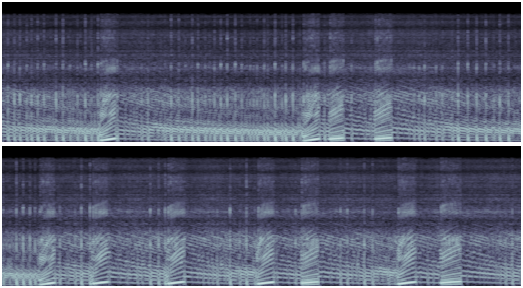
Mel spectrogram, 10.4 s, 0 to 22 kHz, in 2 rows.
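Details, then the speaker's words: Husqvarna 162 SE chainsaw revived after sitting for years, with a tampered muffler: crisp two-stroke blips from idle to full revs about every second, picking up cleanly and settling back; runs healthy. "This is a pretty decent running saw. It runs really nicely."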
